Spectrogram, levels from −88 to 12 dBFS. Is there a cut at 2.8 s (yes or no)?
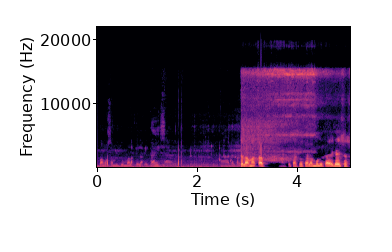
yes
